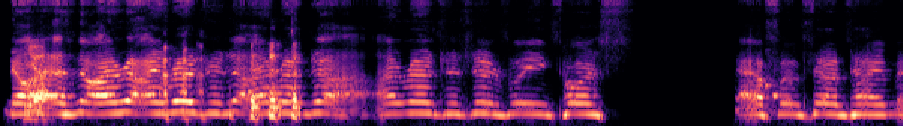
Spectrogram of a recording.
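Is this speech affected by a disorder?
Yes: cerebral palsy.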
